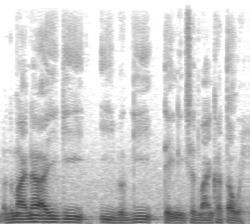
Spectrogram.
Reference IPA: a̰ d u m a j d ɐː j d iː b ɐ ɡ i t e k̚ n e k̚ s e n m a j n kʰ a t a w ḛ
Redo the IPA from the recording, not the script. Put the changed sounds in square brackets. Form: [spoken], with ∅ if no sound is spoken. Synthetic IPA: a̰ d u m a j [n] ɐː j [ɡ] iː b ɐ ɡ i t e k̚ n [i] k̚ s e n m a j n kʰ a t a w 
